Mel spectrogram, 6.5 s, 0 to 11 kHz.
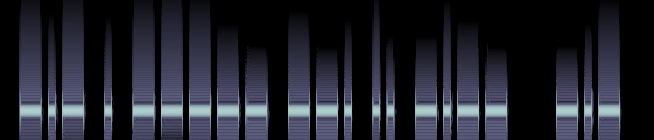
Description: Morse code, heard as a keyed tone, about 17 wpm, 700 Hz. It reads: KE0GIY K
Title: Speed-Racing Common QSO Phrases - 17wpm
